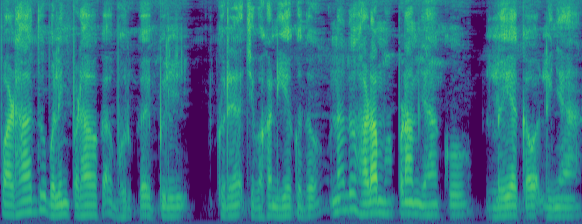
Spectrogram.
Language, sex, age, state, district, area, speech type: Santali, male, 45-60, Jharkhand, Bokaro, rural, spontaneous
